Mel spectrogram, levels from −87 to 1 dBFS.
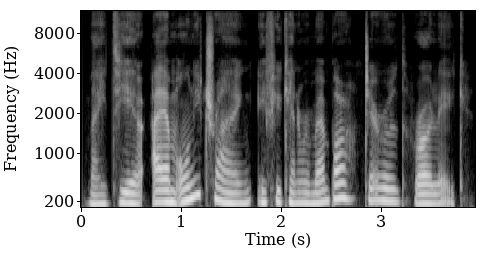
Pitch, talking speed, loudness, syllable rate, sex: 185 Hz, 185 wpm, -18 LUFS, 5.1 syllables/s, female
